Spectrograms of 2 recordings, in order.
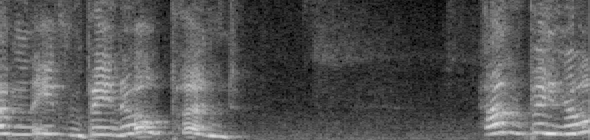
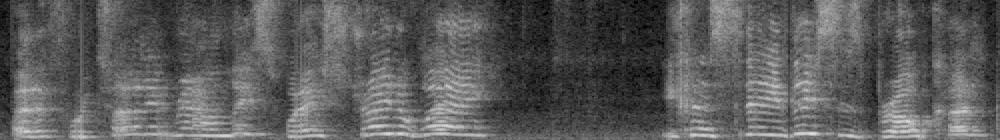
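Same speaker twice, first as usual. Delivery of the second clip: ordinary talk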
